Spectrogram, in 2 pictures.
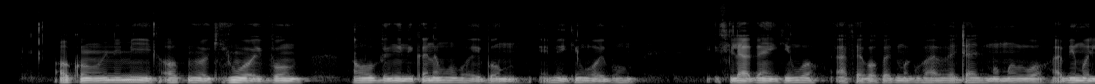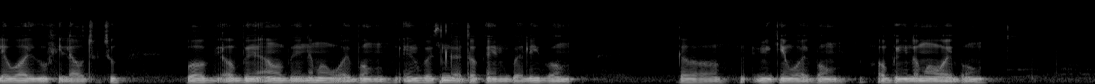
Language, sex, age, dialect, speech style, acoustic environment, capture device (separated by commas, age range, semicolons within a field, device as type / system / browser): Yoruba, male, 25-34, Nigeria - Ibadan, happy, silence, mobile / Linux / Chrome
